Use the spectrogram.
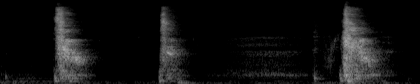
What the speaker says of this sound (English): I'm gonna sneeze before I explain the rest of this.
